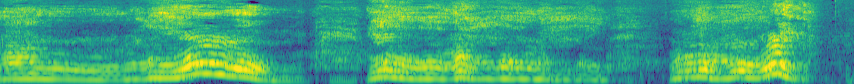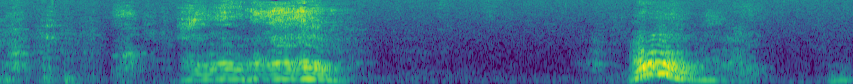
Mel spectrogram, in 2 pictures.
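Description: A dog giving a string of long vocal calls that bend up and down in pitch, four in quick succession, then a pause and one short call near the end: the excited carrying-on of a dog worked up after a bath.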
